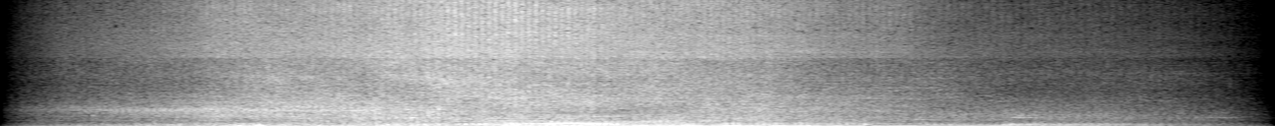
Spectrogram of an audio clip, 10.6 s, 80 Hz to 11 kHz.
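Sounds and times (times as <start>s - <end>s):
old car passing by: 1.1s - 10.4s.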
